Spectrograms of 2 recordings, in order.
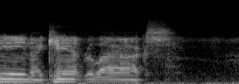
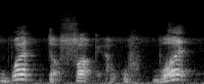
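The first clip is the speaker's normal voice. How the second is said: retold outraged outburst; 5 semitones higher, 5 dB louder than usual.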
